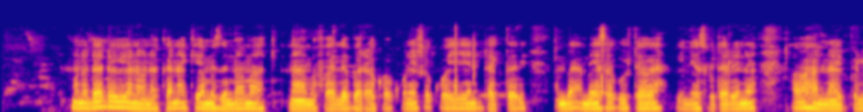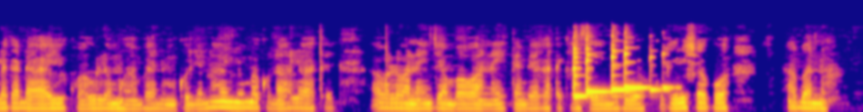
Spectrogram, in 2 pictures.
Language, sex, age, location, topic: Swahili, male, 18-24, Nakuru, health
